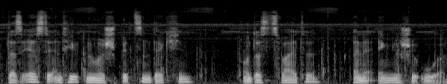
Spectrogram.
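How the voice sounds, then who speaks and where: A man's voice: sits low, steady tone, a little slow, gravelly, a little mellow, slight background noise, exaggerated voice. An actor narrating a radio drama in the first person as a plain-spoken outlaw looking back on his boyhood. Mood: reflective.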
